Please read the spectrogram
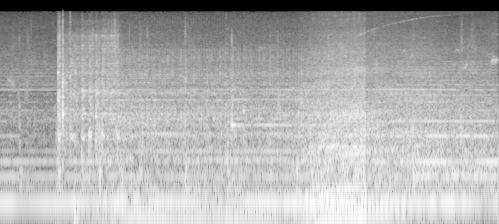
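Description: A car door shuts with a sharp thunk, then the car's engine starts and runs, building up in level until it stops suddenly about four and a half seconds in. A steady music bed runs underneath.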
